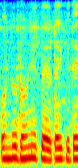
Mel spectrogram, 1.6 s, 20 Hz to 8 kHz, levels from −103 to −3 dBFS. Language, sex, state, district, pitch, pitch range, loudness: Kannada, female, Karnataka, Koppal, 195 Hz, 190-200 Hz, -12 LUFS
